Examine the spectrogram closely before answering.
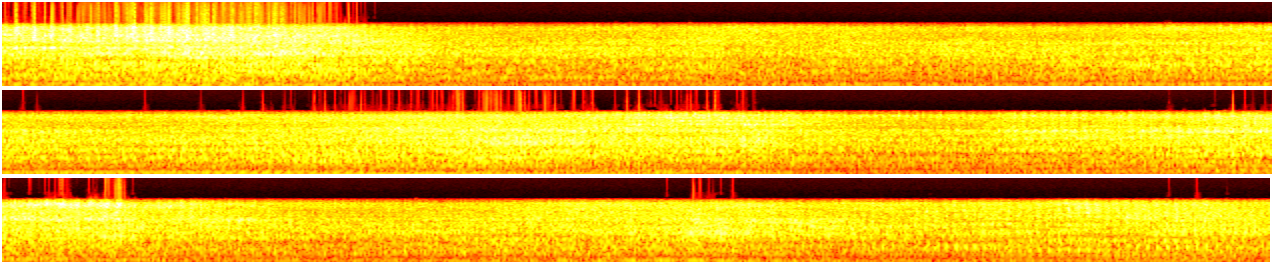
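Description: A line of farm tractors' diesel engines running as they drive past one after another, a low steady engine hum that swells louder several times as each tractor passes. Near the end, cars follow.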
